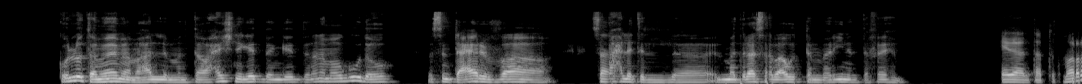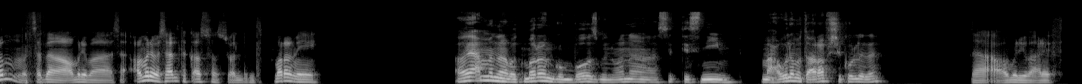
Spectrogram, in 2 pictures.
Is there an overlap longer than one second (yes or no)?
no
